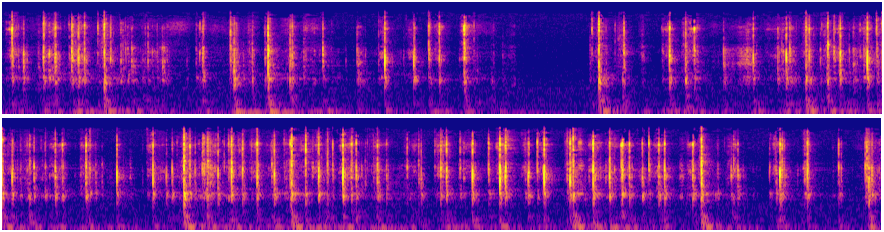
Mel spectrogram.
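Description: Fingertips type rapidly on a backlit mechanical keyboard with dark plastic keycaps and a silver frame. The result is a dense stream of sharp, bright clicky keystrokes with a low thock under each press, broken by a brief pause just before the three-second mark.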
